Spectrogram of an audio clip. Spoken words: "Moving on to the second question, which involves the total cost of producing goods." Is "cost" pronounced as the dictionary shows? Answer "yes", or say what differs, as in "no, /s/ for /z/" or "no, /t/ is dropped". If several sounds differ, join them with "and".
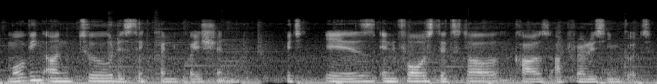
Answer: no, /t/ is dropped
